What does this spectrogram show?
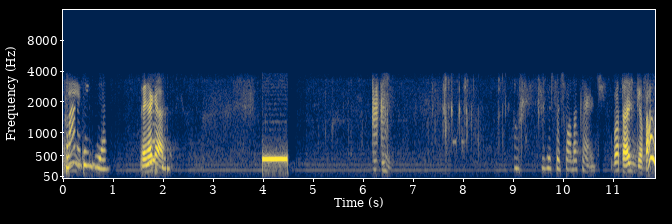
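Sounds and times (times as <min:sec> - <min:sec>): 
speech: 0:00.1 - 0:02.2, 0:06.2 - 0:06.6, 0:09.0 - 0:11.8
telephone beep after a dropped call: 0:04.0 - 0:04.5.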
